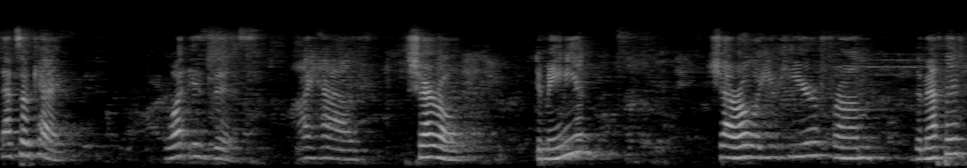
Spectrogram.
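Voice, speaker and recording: In a room with audible echo, a woman with a fairly high pitch and ordinary pitch variation speaks very slowly, leaving long, frequent pauses. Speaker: event host. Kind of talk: event announcements. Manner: loud.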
